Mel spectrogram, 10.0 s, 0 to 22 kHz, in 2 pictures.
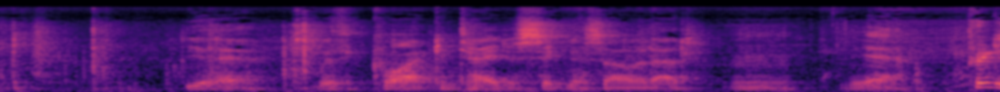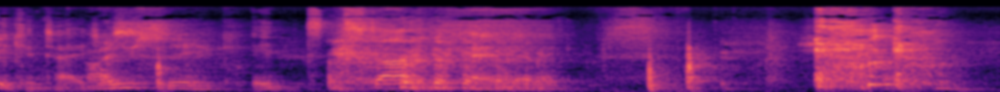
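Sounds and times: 
speech: 0:00.9 - 0:08.3
laughter: 0:06.6 - 0:08.0
person coughing: 0:09.0 - 0:09.9.

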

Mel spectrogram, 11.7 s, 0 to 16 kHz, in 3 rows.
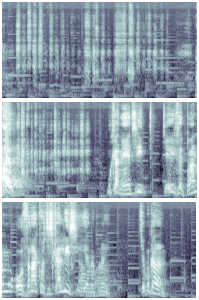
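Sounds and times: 
person imitating a muzzled dog panting: 0:00.0 - 0:05.8
speech: 0:06.1 - 0:10.0, 0:10.6 - 0:11.2.

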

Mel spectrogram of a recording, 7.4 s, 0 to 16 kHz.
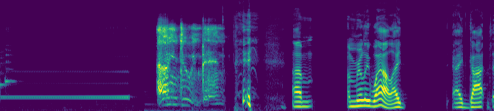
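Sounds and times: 
steady telephone tone as a call is placed: 0:00.0 - 0:03.4
speech: 0:02.5 - 0:06.2, 0:06.8 - 0:07.4.

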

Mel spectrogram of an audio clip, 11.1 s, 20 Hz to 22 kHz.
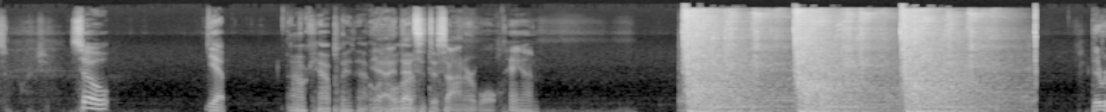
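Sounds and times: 
speech: 0:00.8 - 0:01.2, 0:02.1 - 0:05.5
shotgun blasts in a video game: 0:06.8 - 0:10.4.

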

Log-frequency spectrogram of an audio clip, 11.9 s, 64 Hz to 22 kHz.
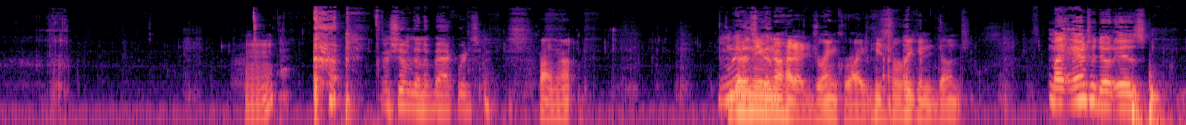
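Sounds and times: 
crunchy chewing on a cookie: 0:00.0 - 0:00.8, 0:01.4 - 0:02.9, 0:03.8 - 0:07.6, 0:08.6 - 0:10.5
low steady hum: 0:00.0 - 0:11.8
speech: 0:02.5 - 0:05.9, 0:07.2 - 0:09.8, 0:10.5 - 0:11.7.

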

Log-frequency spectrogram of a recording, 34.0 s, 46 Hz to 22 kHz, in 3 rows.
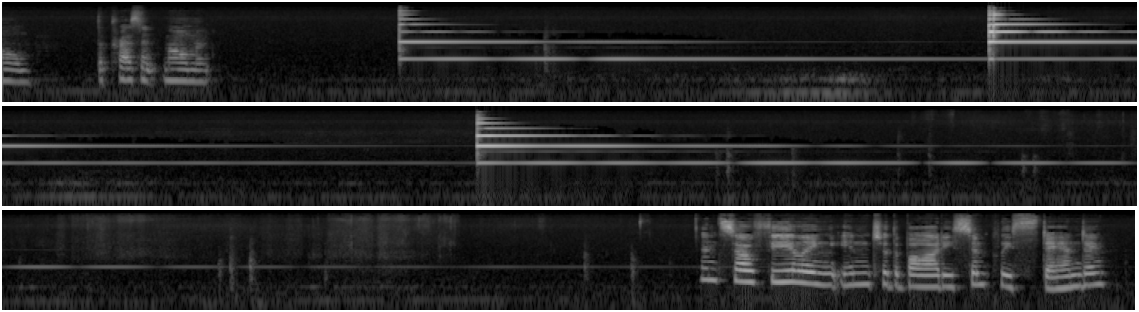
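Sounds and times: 
speech: 0:01.0 - 0:02.2, 0:29.9 - 0:33.8
struck mindfulness bell ringing during standing and walking meditation: 0:04.0 - 0:29.7.

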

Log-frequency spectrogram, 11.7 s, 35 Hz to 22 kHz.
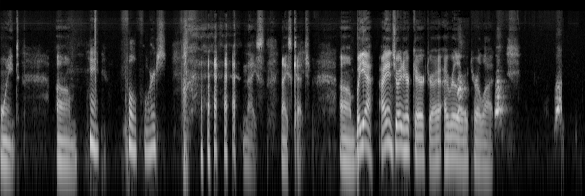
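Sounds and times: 
speech: 0:00.0 - 0:10.4
laughter: 0:03.6 - 0:04.9
single short dog bark: 0:09.2 - 0:10.2, 0:11.1 - 0:11.3.

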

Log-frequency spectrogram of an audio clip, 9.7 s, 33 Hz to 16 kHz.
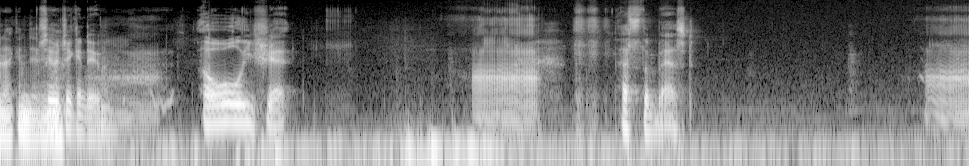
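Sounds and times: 
speech: 0:00.0 - 0:01.4, 0:02.0 - 0:03.0, 0:04.7 - 0:07.0
female chihuahua snoring while asleep: 0:01.0 - 0:01.8, 0:04.6 - 0:05.6, 0:09.2 - 0:09.6.

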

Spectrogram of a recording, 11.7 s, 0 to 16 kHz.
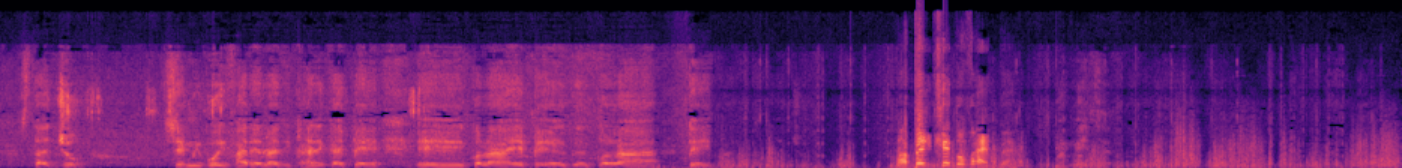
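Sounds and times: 
speech: 0:00.3 - 0:06.4, 0:07.5 - 0:09.1
wind buffeting the microphone: 0:03.2 - 0:11.6.

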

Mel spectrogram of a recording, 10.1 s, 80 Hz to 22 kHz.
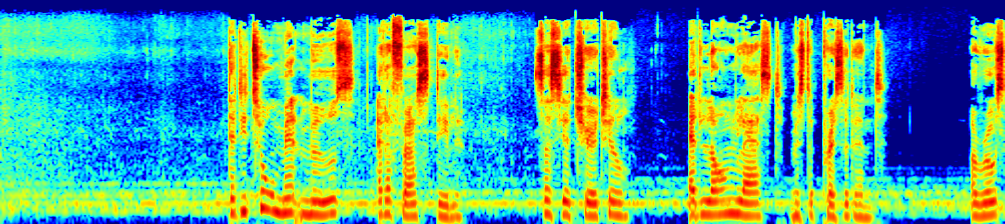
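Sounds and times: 
small motorboat engine humming: 0:00.0 - 0:05.4
faint wash of water beneath a motorboat: 0:00.0 - 0:06.5
speech: 0:02.3 - 0:04.7, 0:05.3 - 0:08.9, 0:09.7 - 0:10.0.

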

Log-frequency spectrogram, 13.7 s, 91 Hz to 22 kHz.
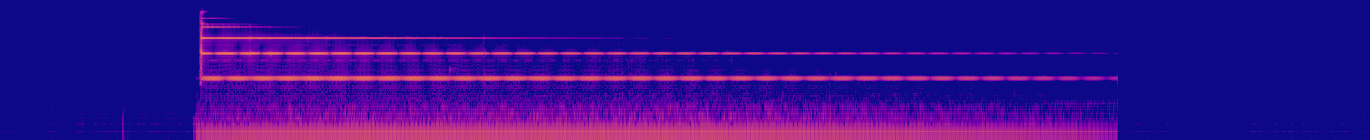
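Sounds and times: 
meditation bell struck at a group sitting meditation: 0:02.0 - 0:11.2.

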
